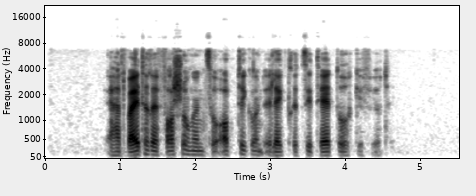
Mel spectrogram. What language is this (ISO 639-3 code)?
deu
